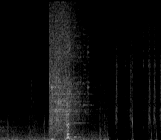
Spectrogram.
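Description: A loud blast bursts with a crackling explosion.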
